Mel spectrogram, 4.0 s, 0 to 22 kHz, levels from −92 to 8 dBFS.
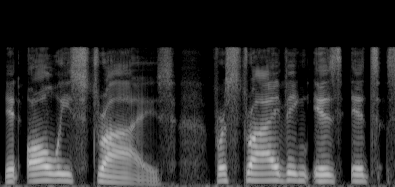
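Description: No technical faults can be heard anywhere in this recording.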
